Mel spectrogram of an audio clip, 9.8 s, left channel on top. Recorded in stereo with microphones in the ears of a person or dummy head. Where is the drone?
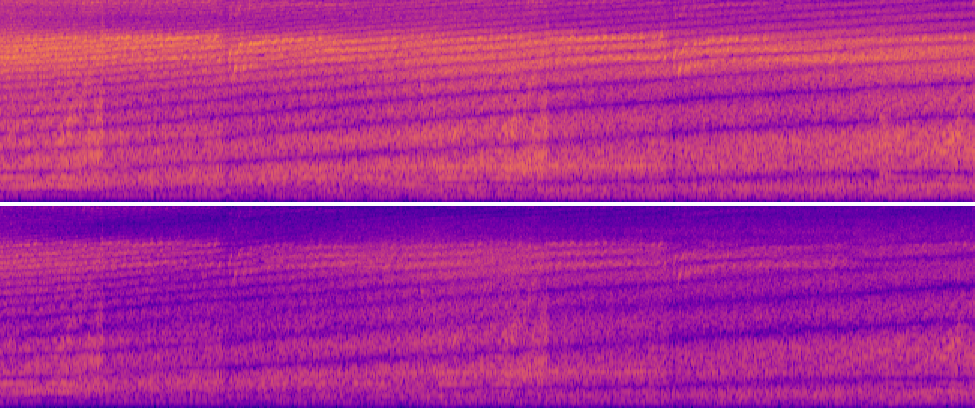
50° left (ahead or behind); by 9.8 s 70° left (ahead or behind).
